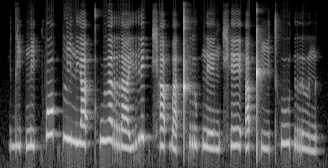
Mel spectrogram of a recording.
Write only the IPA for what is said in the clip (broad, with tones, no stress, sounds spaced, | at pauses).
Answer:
d i˨˩ t̚ n i˨˩ t̚ f ɔː˦˥ k̚ p l i˧ n j a˦˥ ʔ kʰ w ɯ˥˩ a̯ r aː˩˦ j r e˥˩ k̚ t͡ɕʰ a˦˥ p̚ w a˨˩ t̚ kʰ r u˥˩ k̚ n eː˧ ŋ t͡ɕʰ eː˥˩ ʔ a˥˩ p̚ kʰ iː˧ tʰ uː˥˩ t̚ r ɯː˧ n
